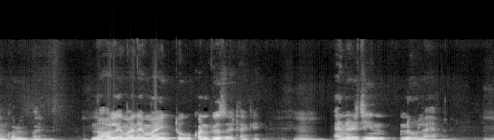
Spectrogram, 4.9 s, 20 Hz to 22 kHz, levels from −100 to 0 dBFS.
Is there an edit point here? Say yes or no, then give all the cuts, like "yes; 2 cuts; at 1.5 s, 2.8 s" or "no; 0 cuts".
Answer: no; 0 cuts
